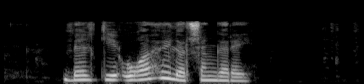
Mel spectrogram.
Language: Bashkir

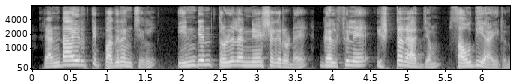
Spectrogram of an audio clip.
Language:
Malayalam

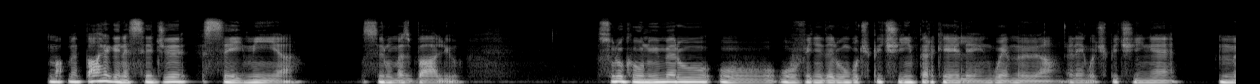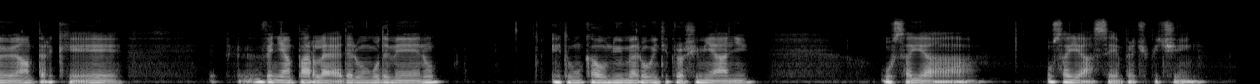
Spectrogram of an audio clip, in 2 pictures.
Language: Ligurian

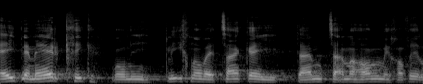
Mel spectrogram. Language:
Swiss German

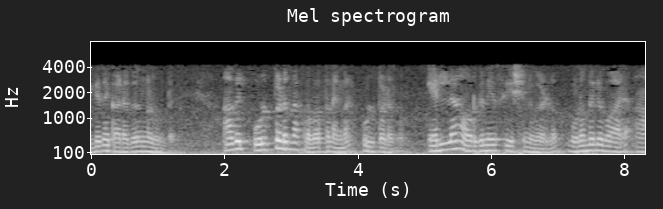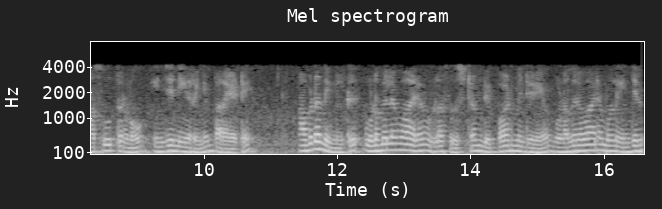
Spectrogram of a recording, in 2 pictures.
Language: Malayalam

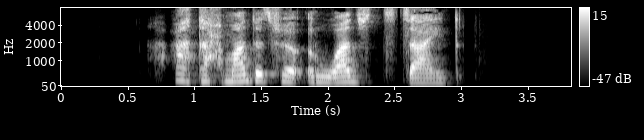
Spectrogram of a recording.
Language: Abkhazian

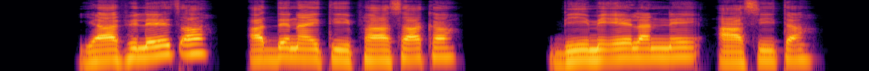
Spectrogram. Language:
Gofa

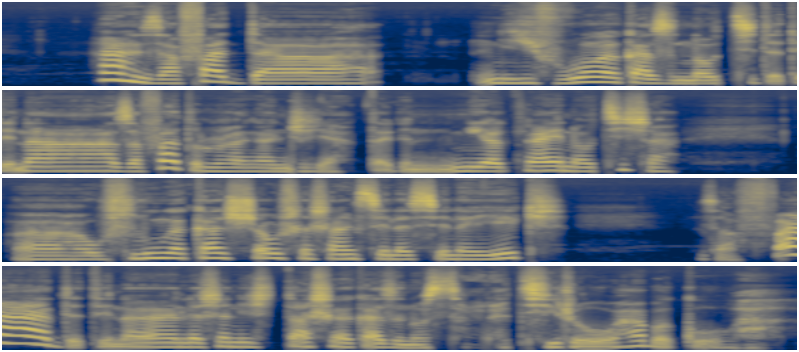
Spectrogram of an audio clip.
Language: Tesaka Malagasy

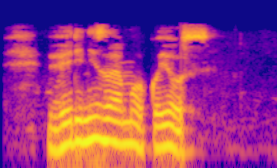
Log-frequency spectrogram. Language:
Kinyarwanda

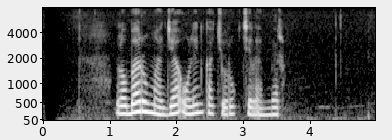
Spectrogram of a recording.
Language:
Sundanese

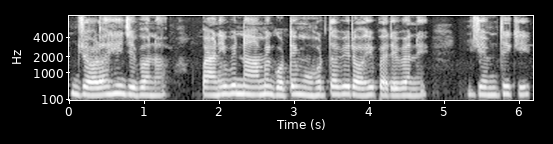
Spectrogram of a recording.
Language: Odia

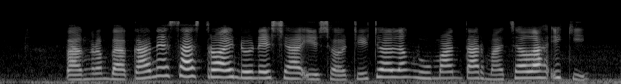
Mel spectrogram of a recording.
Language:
Javanese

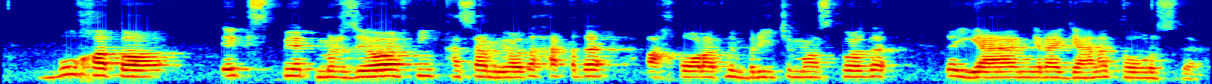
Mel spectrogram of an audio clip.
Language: Uzbek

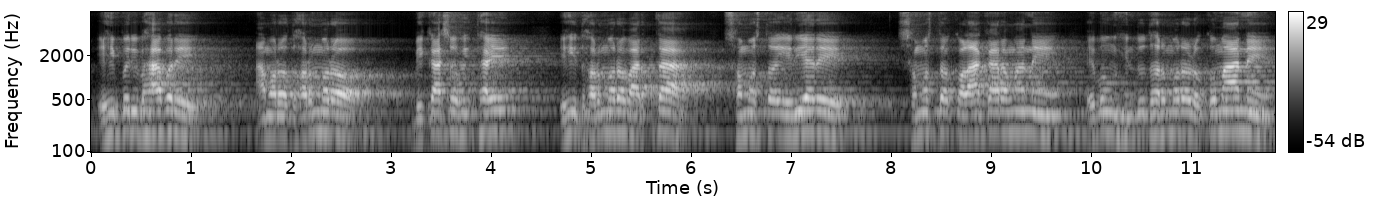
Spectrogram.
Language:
Odia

